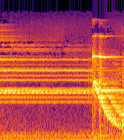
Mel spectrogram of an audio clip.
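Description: A sustained electronic chime tone that rings steadily, the page-turn signal of a read-along story cassette. A second chime comes in near the end with a downward-sliding pitch.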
